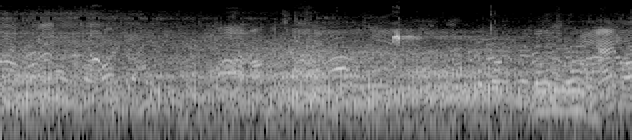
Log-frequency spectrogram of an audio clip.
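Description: A small helicopter flying overhead, its rotor and engine running as a steady sound, with people's voices talking over it throughout.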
